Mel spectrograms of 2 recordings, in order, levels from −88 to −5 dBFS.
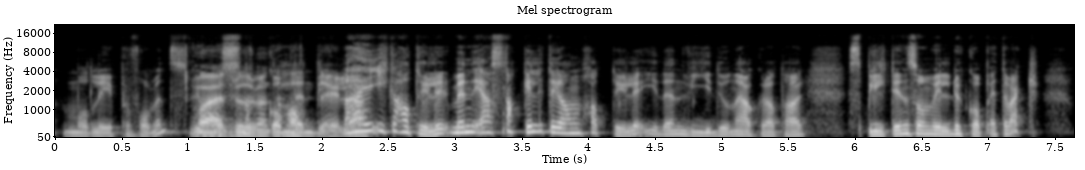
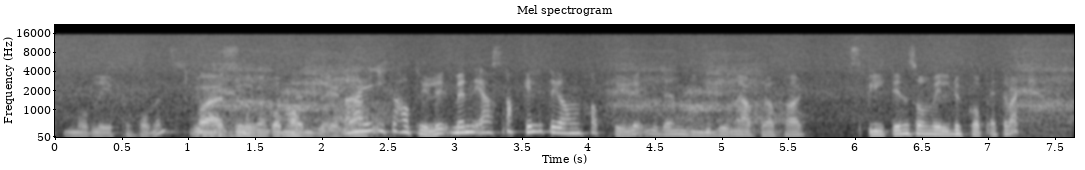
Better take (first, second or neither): first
